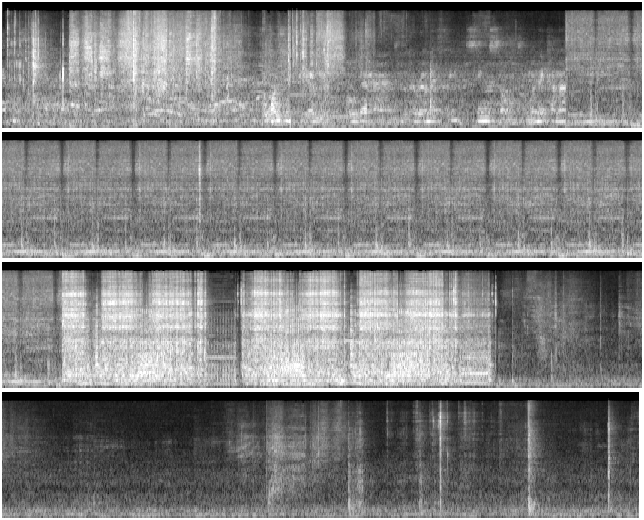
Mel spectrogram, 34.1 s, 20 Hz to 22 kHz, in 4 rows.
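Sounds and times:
inkjet printer whirring: 0:00.9 - 0:05.8, 0:07.5 - 0:23.7
loud printer mechanical noise: 0:07.5 - 0:23.7.

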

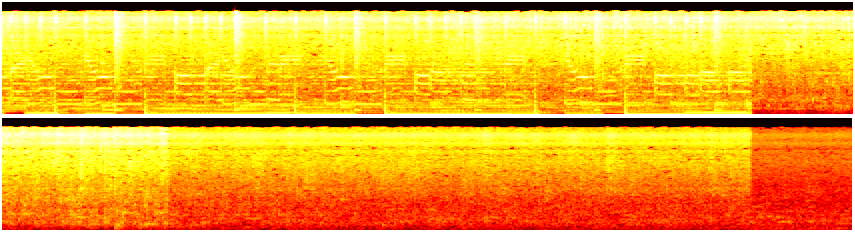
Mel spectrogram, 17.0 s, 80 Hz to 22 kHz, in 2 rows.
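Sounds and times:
water splashing onto rocks: 0:05.7 - 0:16.0.

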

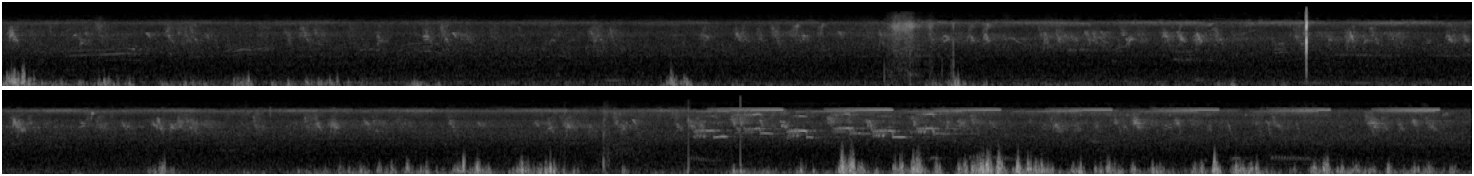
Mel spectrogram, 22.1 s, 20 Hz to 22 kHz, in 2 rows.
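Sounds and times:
bird chirps: 0:07.1 - 0:21.9.

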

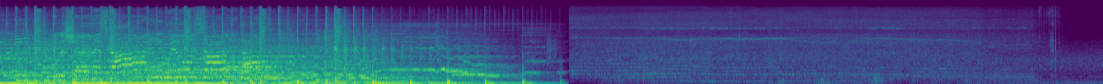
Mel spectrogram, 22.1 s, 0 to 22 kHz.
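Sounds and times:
drone propellers whining: 0:11.4 - 0:21.2.

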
